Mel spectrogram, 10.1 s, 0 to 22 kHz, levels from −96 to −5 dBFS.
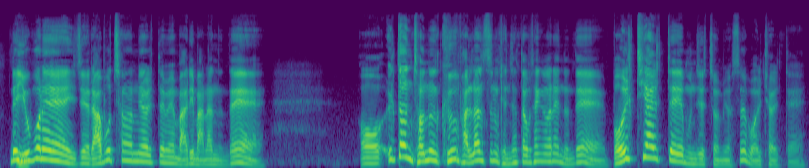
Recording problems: none

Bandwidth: 15 kHz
